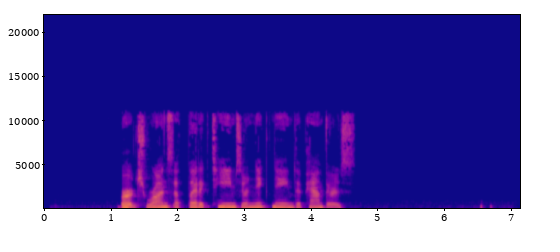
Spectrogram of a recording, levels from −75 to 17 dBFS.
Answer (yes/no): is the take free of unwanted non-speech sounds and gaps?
yes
